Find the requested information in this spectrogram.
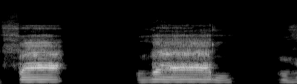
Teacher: জিহ্বার আগাটা সামনের উপরের ২ দাঁতের আগার সাথে লাগাবেন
